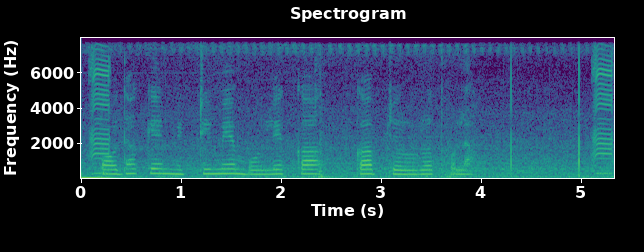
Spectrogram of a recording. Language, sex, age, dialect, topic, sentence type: Bhojpuri, female, 18-24, Western, agriculture, statement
